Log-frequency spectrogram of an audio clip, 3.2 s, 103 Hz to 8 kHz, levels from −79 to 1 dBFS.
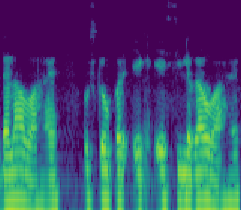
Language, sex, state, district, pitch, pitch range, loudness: Hindi, male, Haryana, Charkhi Dadri, 115 Hz, 105-115 Hz, -18 LUFS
